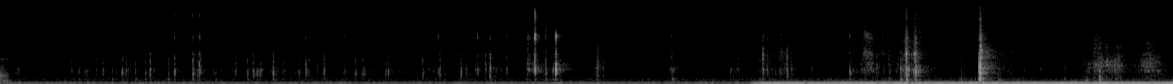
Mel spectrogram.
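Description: Hands removing the mounting bolt and bracket from plastic night vision binoculars: a run of small clicks, taps and scrapes, with a couple of sharper clicks. A low steady hum comes up and gets louder about two-thirds of the way through.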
